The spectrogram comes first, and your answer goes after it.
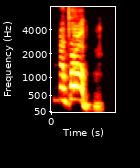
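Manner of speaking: soft, high-pitched meme squeak; tiny high voice quoting a meme; meme imitation. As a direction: flip up high but keep it small. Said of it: "like the one meme".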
